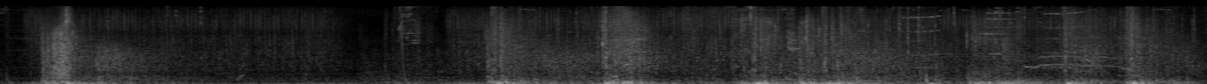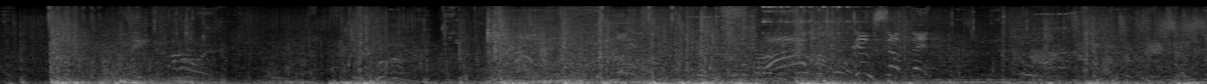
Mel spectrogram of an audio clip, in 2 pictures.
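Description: Game guns fire in quick bursts.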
